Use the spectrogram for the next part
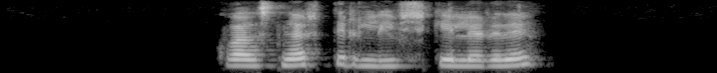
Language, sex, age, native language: Icelandic, other, 30-39, Icelandic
